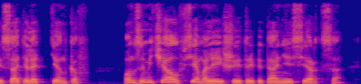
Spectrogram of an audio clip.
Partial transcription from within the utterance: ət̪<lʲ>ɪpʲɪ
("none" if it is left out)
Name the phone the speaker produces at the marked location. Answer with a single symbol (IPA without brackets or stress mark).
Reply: ɾʲ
